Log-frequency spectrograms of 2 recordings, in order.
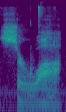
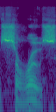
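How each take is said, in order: First: The surname is given a non-anglicized pronunciation. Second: The surname is given an anglicized pronunciation. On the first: This is how others assumed the name was said. The speaker calls it wrong. "and not Sirwa" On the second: This is how the owner of the name says it. The speaker calls it right. "Justin pronounces his last name Saros"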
